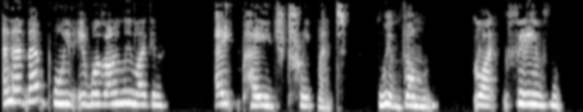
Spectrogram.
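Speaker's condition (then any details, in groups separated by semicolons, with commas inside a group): Cerebral palsy; worsened at start of year 12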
